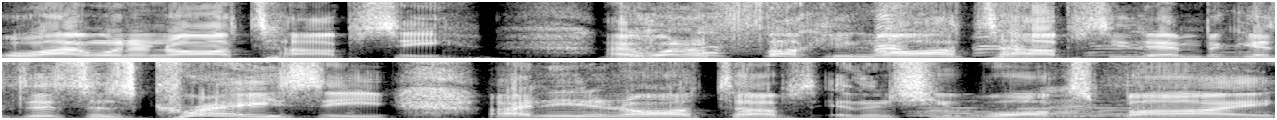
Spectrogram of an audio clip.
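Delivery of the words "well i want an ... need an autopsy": flustered, frazzled, high, insistent, demanding voice. The speaker retells what a woman kept saying as she walked by, imitating a frazzled woman. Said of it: "she's so frazzled now".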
